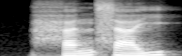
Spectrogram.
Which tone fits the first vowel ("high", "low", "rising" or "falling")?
rising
